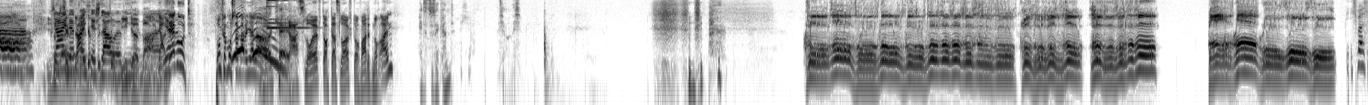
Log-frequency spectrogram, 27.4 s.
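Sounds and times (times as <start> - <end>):
speech: 1.0 - 9.1, 10.0 - 10.4, 13.2 - 14.6, 16.1 - 23.2, 24.2 - 27.3
person gargling a song tune: 16.1 - 23.2, 24.2 - 26.8.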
